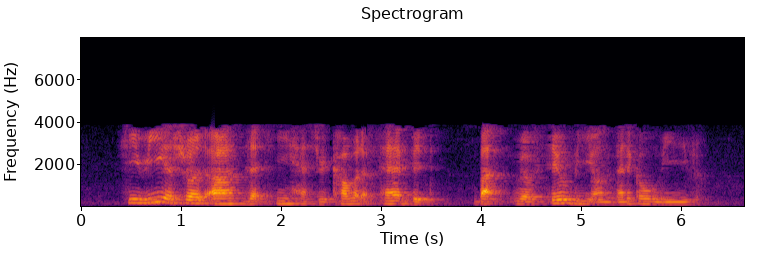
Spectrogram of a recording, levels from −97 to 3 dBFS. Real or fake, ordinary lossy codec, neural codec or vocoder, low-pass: real; AAC, 16 kbps; none; 7.2 kHz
